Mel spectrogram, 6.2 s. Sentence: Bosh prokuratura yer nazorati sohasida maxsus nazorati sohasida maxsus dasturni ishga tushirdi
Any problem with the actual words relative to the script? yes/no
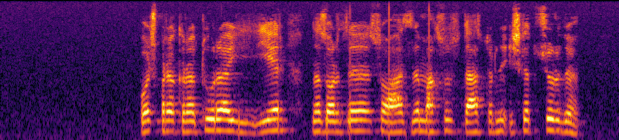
yes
